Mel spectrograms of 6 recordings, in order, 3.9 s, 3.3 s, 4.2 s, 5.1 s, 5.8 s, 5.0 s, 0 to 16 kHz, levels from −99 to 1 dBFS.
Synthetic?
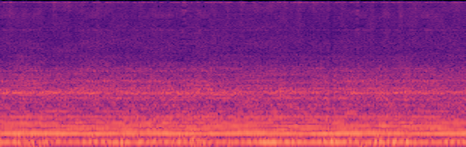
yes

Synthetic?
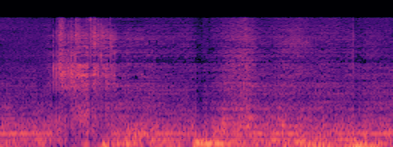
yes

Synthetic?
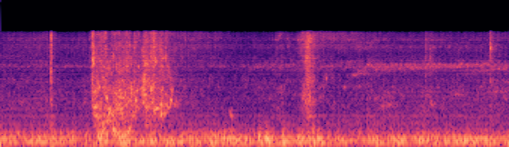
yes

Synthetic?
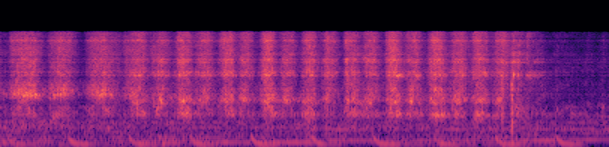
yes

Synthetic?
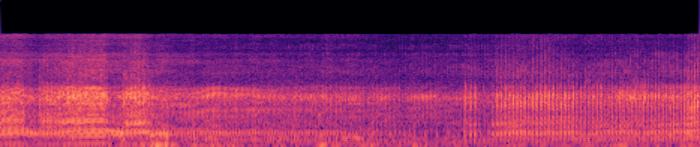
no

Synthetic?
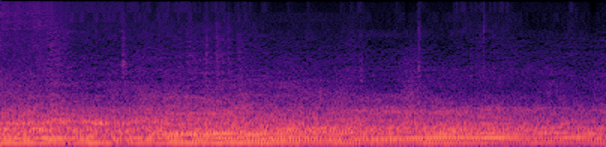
yes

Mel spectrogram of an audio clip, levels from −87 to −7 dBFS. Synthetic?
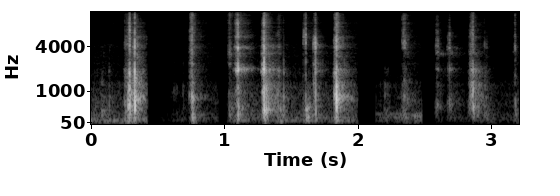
yes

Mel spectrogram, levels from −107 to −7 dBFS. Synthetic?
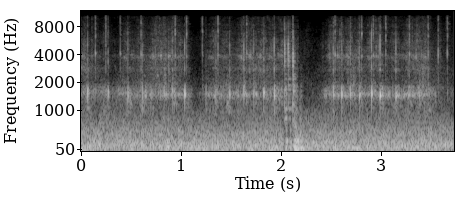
no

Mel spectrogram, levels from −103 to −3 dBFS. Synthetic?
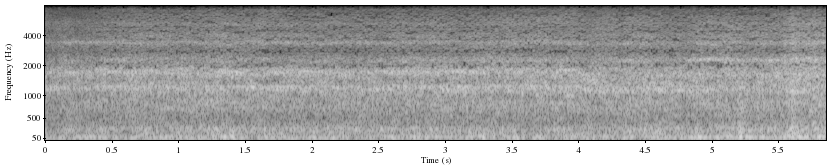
yes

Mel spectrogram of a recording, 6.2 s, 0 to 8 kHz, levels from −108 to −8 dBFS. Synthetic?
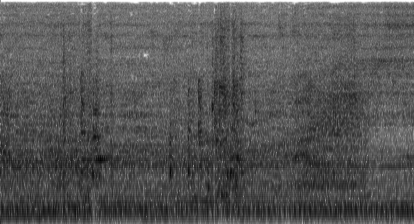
no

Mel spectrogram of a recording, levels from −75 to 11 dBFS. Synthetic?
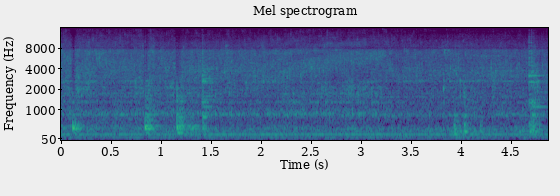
no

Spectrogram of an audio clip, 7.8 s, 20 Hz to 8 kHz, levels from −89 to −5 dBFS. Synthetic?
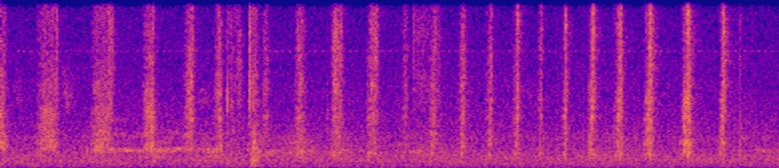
no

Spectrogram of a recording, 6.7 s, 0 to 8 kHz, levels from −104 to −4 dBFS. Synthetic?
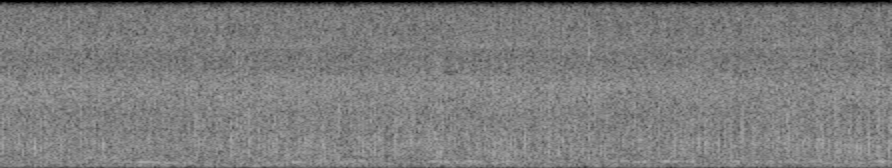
no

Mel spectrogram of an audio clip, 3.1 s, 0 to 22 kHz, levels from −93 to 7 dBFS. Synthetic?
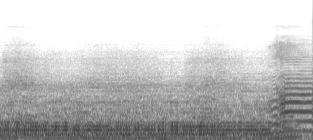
yes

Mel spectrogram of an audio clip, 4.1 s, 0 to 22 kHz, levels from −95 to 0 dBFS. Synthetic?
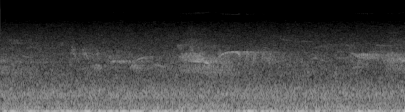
no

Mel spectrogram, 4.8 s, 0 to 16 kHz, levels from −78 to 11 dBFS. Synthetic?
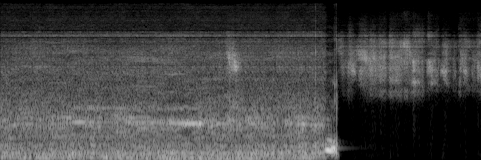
yes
